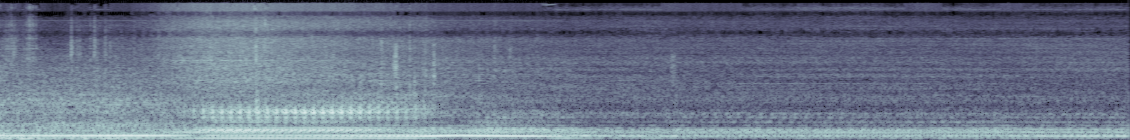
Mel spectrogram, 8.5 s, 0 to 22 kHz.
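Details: 2001 Mustang GT Bullitt on test drive after replacing the broken starter: deep, even rumble rising with throttle, then steady cruise with no grinding or whirring, earlier noise gone; normal running.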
